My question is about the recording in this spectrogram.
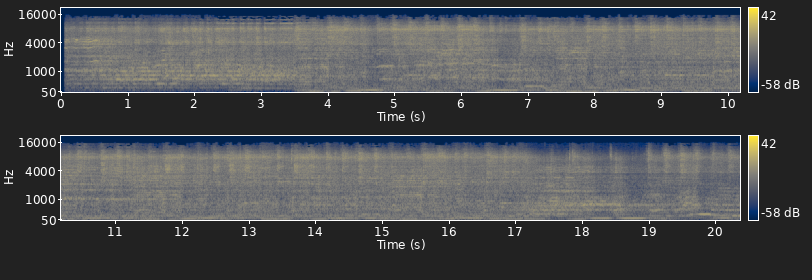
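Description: Latin American dance music played for competing couples, with a steady bass beat coming in about three and a half seconds in; crowd noise from the hall underneath.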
